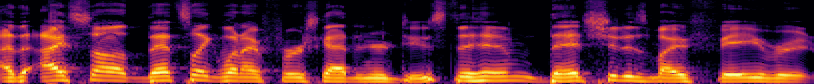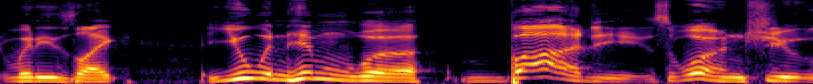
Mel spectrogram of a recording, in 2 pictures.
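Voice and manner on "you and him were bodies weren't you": put-on Victorian-era accent, pitched higher. Quoting a line from Garth Marenghi's Dark Place: imitating Matt Berry's accent. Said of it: "that guy's so fucking funny with that accent".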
